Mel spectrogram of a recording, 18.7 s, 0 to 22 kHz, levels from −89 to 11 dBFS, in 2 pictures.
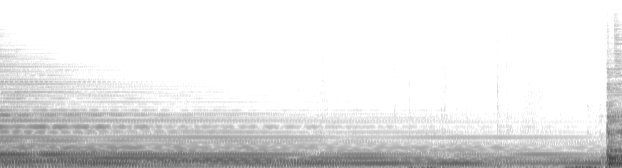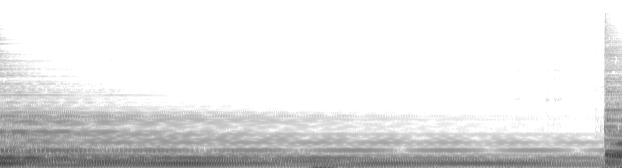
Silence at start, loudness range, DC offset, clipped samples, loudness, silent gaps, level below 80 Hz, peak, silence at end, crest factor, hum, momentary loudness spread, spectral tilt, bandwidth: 0 s; 9 LU; under 0.1%; under 0.1%; -30 LUFS; none; -42 dBFS; -10 dBFS; 0 s; 20 dB; 60 Hz at -55 dBFS; 13 LU; -10.5 dB/octave; 6 kHz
